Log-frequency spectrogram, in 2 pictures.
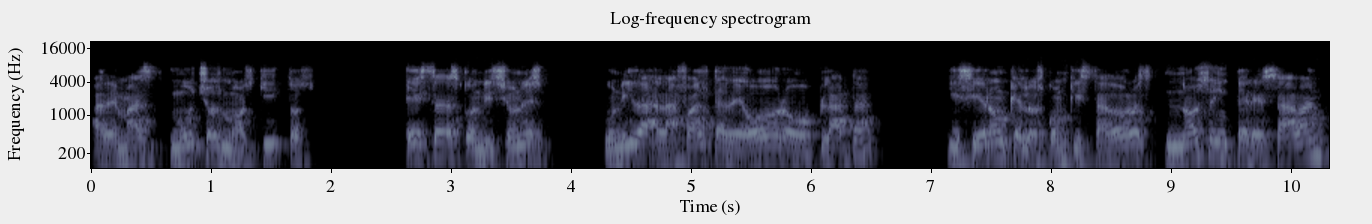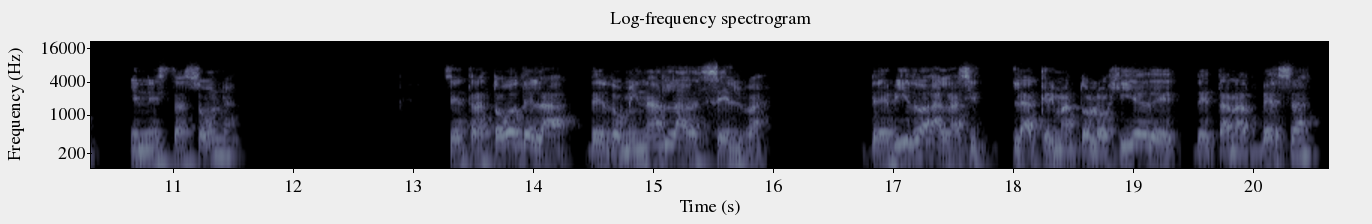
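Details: Aphasia after a stroke (acquired brain injury) in an adult man speaking Spanish in a workshop for people with aphasia.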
